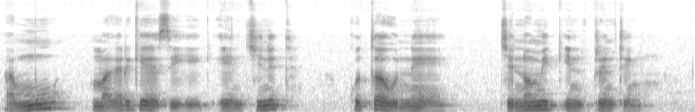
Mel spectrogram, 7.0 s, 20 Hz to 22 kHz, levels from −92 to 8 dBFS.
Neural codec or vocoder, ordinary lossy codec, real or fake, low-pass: none; none; real; none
